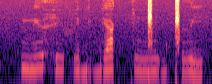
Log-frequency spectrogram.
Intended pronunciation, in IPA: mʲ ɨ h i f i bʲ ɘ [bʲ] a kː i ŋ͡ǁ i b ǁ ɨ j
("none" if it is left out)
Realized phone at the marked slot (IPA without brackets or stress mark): bʲ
